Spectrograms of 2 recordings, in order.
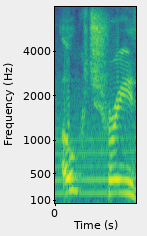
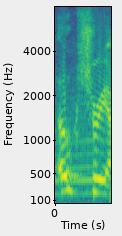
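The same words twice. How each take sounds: First: It is said in an American accent. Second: It is said in a British accent.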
